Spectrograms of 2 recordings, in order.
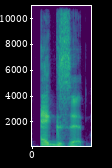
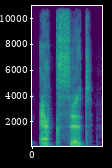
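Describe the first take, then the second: First: The first syllable has a voiced 'gz' sound. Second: The first syllable has a sharp 'ks' sound. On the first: "more like eggs" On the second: "like I say it, with a bit more of an X kind of sound at the beginning"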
